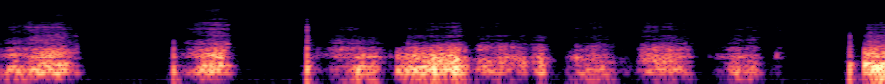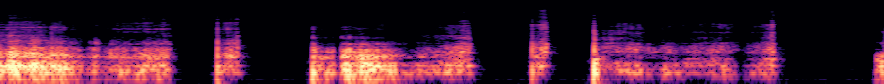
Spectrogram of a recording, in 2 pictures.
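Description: A long nail traces the printed logo and scratches the face of a large brown cardboard box. Short, dry scraping strokes come in separate bursts with brief silences between them, mostly in the low-mid range with little ring after each stroke.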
